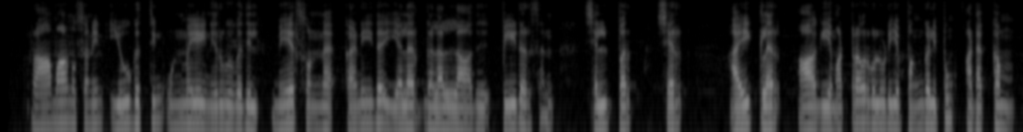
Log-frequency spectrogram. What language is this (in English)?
Tamil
